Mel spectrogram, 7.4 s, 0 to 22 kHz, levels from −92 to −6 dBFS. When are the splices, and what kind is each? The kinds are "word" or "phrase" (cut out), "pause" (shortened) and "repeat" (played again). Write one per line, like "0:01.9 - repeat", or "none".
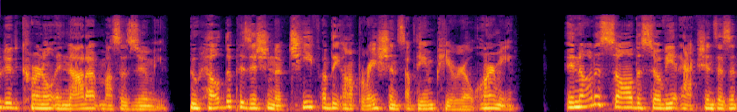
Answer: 0:04.0 - word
